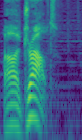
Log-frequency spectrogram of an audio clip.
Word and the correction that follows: draught: D-R-A-U-G-H-T. – Yeah. Why is that hard to say? – Drought? Actually, no, it's draft. – Draft. So there's a silent F. – D-R-A-U-G-H-T. Draft.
